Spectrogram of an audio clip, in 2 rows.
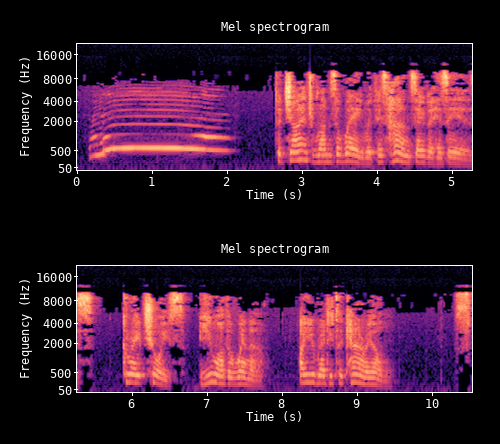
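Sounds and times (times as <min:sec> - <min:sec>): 
wolf howling: 0:00.2 - 0:02.1
speech: 0:02.7 - 0:09.5, 0:10.3 - 0:10.5.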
